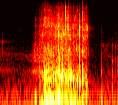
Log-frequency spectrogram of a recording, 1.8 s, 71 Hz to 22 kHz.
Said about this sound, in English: It is 8:37 p.m. and you just heard me sip a cup of black Cafe Bustelo. Bustelo. Because I love it.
